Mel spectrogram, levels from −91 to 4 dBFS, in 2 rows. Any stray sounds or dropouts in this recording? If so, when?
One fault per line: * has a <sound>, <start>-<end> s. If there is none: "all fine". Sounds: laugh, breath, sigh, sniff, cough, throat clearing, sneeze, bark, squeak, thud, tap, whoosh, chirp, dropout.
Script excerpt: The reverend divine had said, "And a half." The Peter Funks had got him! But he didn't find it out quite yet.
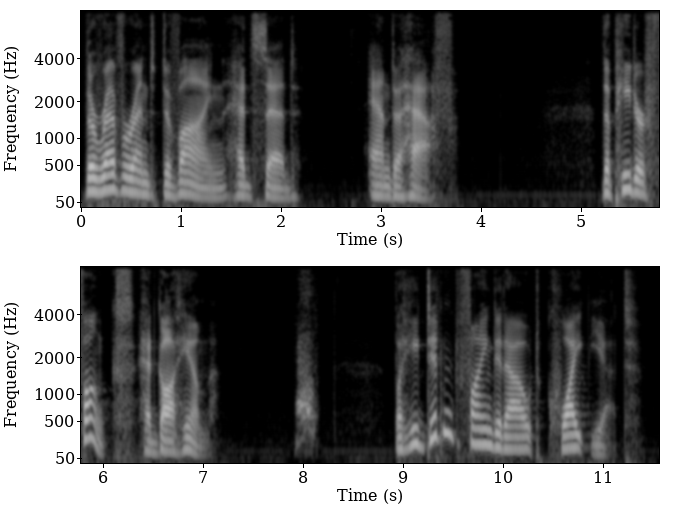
* has a bark, 7.9-8.2 s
